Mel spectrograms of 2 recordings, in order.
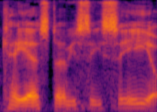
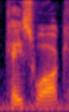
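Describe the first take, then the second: First: Each letter is said separately. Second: It is said as two short words.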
